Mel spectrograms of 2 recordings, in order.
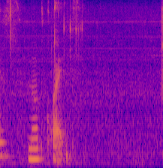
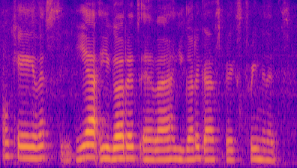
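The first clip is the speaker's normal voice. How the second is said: ordinary talk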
